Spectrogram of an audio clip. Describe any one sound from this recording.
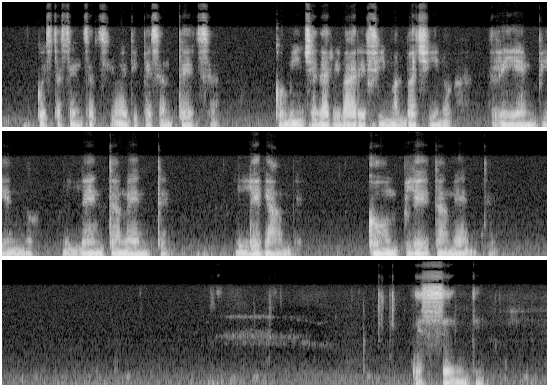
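A man speaks calmly and slowly over an online call, with pauses.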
